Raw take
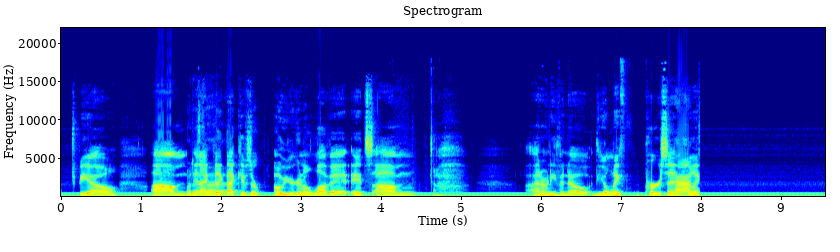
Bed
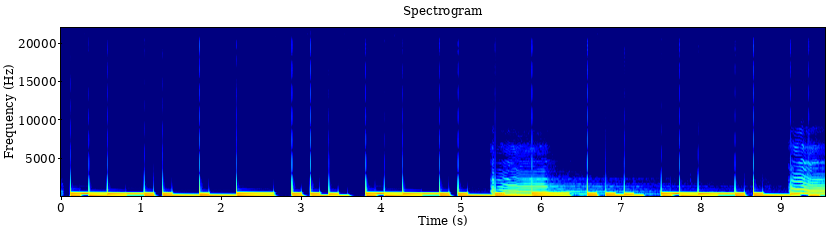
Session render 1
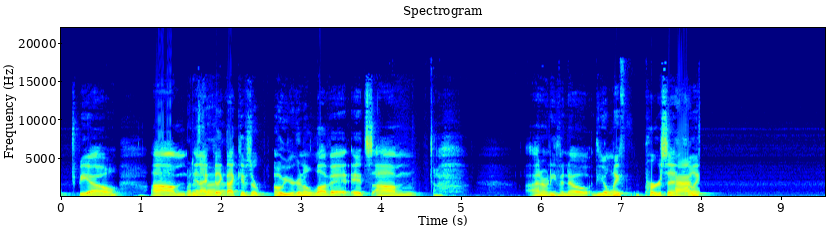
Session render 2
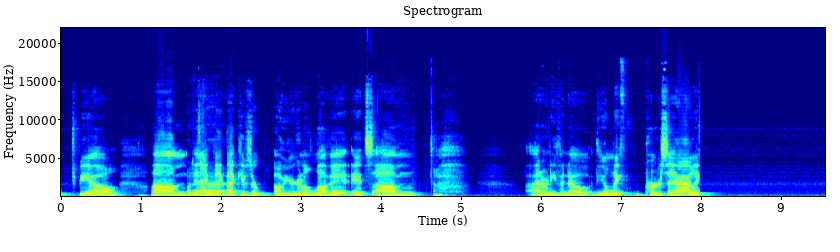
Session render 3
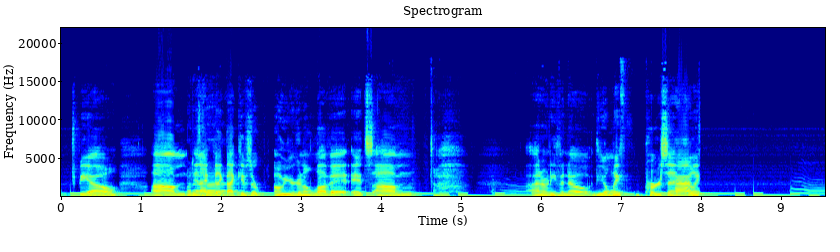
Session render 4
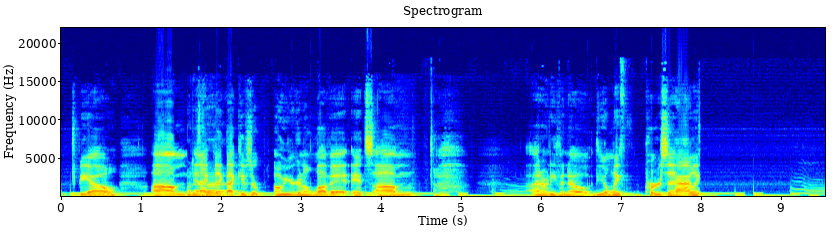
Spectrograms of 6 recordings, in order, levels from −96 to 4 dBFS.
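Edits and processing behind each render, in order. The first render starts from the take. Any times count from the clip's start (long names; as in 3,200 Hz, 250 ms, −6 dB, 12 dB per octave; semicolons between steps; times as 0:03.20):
hum removal 60 Hz, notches 7
notch comb filter 480 Hz; soft clipping −20.5 dBFS, distortion −23 dB
mix in bed −19 dB
level +10 dB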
